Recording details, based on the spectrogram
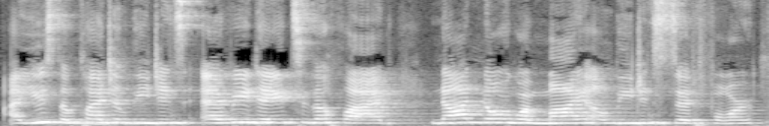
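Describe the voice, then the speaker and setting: A high school senior girl gives an earnest, formal speech at a podium mic. Her voice is high and bright, and the theater gives it a roomy echo. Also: flat delivery, normal speed. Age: teens. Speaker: student speaker. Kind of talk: prepared speech.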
